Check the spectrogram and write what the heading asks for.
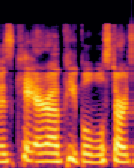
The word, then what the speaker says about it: Kara: If you get Brits, they're they're going Kara or they're starting to slide into wanting to say Clara. Kiwis go Kira. If I say my name is Kara, people will start spelling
